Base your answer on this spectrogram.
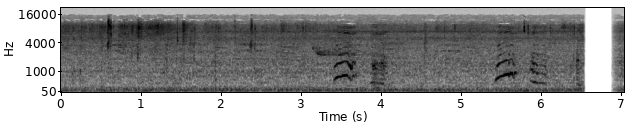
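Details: Sovana, an abandoned baby monkey, crying loudly and angry while taken back to her troop: short arched, wavering cries in two brief bursts over steady low rumbling background noise, with a clipped gap near the end.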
